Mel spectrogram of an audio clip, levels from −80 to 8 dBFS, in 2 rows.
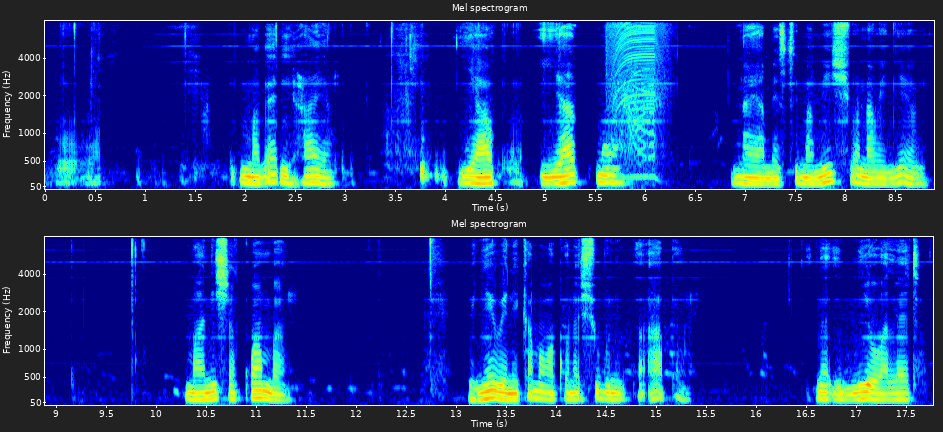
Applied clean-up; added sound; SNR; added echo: neural separator model SepFormer DNS4.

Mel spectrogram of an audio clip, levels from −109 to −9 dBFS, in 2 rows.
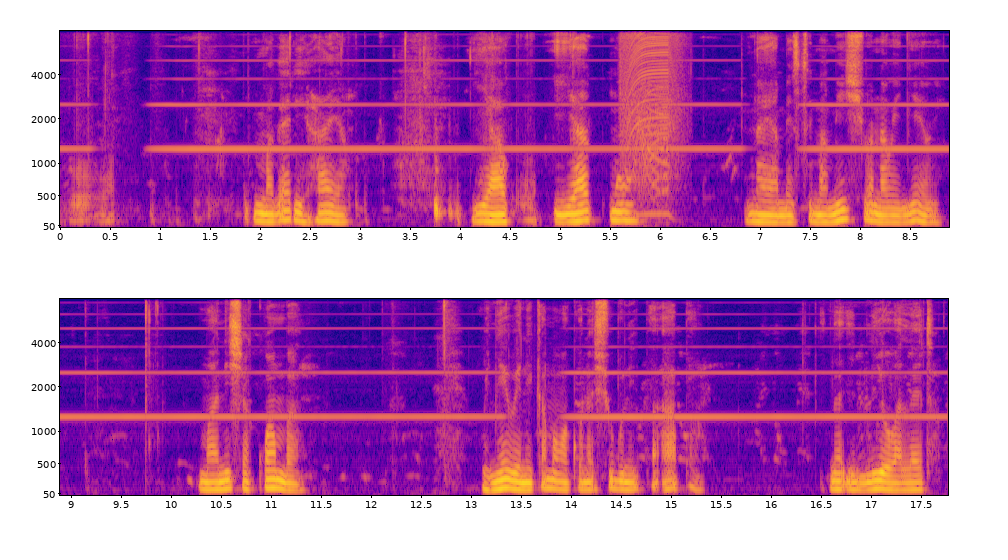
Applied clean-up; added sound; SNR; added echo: none; Bowed string instrument; 17 dB; none.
